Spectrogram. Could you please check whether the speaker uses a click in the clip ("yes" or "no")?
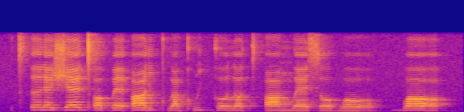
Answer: no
